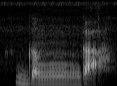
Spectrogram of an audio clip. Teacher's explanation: अनुस्वार जो है ना ये न की तरह उच्चारित हो रहा है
